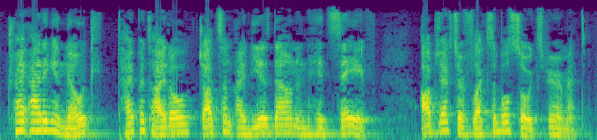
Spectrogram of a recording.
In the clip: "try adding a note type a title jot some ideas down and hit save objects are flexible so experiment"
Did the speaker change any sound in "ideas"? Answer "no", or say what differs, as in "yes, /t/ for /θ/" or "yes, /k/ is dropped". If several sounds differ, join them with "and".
no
